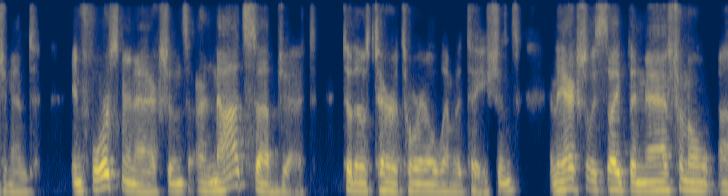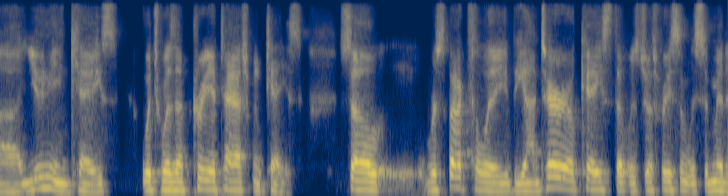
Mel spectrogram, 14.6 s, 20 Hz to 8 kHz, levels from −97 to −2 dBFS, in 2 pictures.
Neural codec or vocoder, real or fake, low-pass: codec, 16 kHz, 2 kbps, X-Codec, HuBERT features, trained on general audio; fake; 7.2 kHz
